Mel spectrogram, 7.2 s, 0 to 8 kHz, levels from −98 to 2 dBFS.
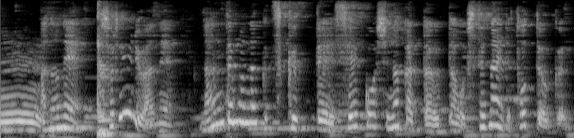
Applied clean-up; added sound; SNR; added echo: classical method WPE with log-MMSE.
